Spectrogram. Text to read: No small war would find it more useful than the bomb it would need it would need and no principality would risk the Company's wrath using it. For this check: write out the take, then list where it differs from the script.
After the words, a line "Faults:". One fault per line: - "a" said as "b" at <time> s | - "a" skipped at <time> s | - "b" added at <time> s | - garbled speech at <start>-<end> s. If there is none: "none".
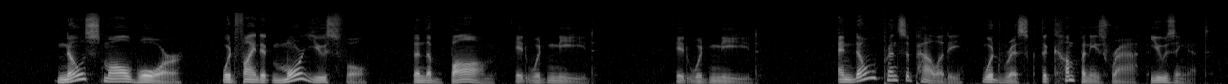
No small war would find it more useful than the bomb it would need it would need and no principality would risk the Company's wrath using it.
Faults:
none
